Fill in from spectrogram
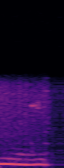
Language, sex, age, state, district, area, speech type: Tamil, female, 18-30, Tamil Nadu, Chennai, urban, conversation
